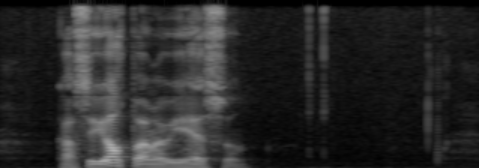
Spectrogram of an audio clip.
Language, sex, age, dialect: Faroese, male, 61+, Vágar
